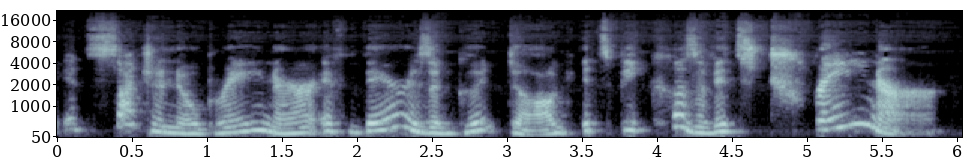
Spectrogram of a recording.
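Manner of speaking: plain reading voice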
